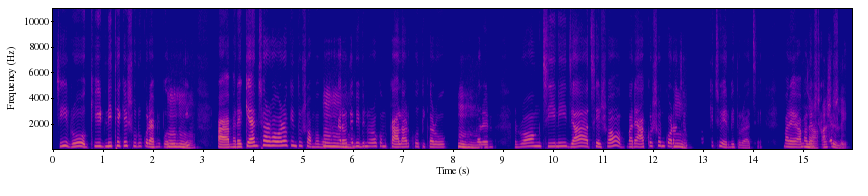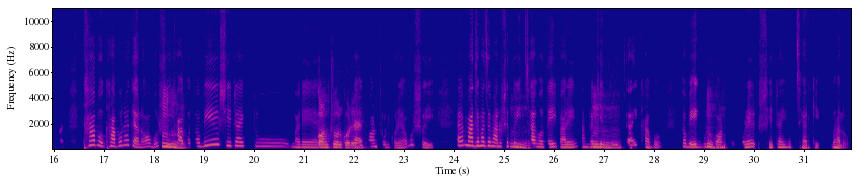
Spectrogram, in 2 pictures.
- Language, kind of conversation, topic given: Bengali, unstructured, আপনি কি মনে করেন দ্রুত খাবার আমাদের স্বাস্থ্যের জন্য কতটা ক্ষতিকর?
- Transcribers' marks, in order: static; distorted speech; in English: "control"; in English: "control"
